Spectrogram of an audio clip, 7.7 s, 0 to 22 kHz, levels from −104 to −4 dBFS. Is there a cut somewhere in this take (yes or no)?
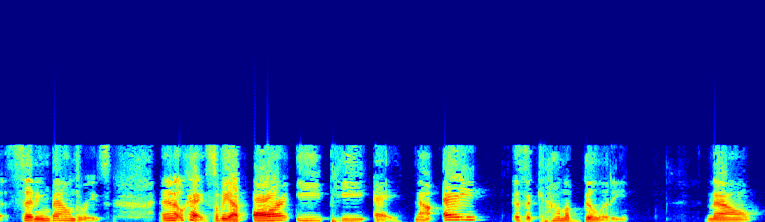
no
